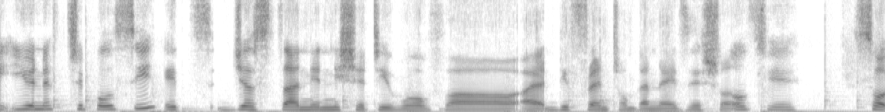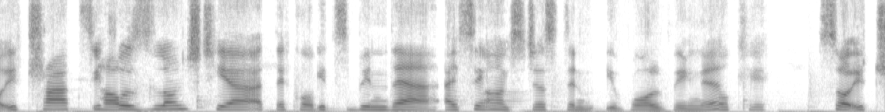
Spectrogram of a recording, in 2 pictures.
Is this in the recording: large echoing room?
no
